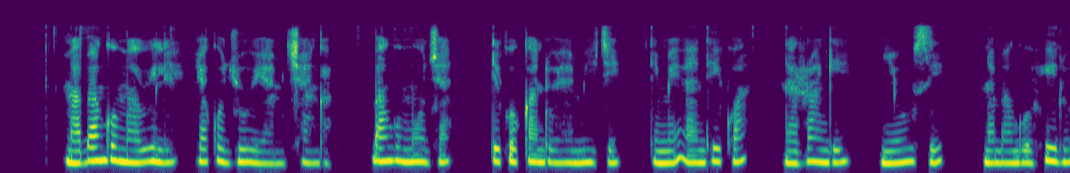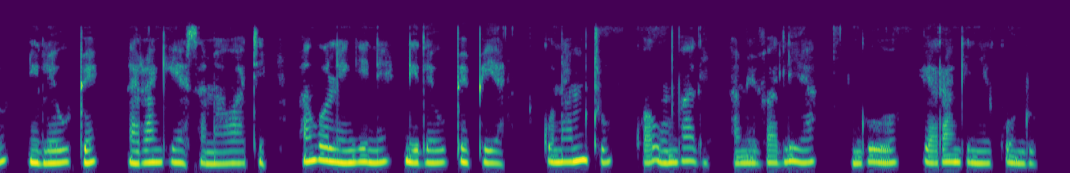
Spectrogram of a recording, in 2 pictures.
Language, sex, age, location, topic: Swahili, female, 36-49, Mombasa, government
